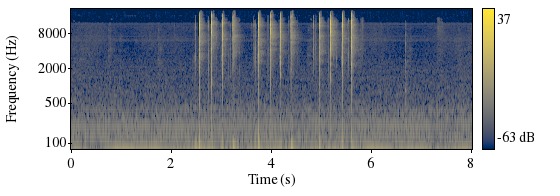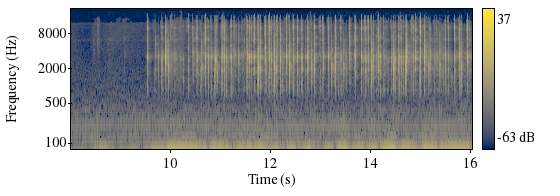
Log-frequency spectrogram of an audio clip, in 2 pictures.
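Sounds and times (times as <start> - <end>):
gel pen clicking: 2.5 - 5.8, 9.6 - 16.0.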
